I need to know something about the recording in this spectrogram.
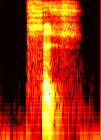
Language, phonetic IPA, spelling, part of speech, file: Kabardian, [pɬəʑə], плъыжьы, adjective, Plhazh.ogg
- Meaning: red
